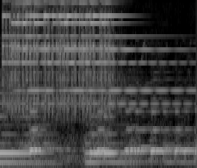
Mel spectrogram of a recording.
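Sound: telephone ringing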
